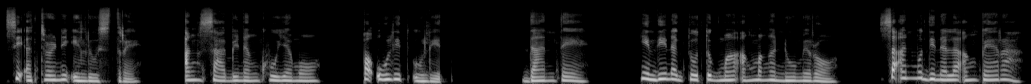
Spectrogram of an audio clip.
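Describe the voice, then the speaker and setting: Elderly female nanny, acted by a woman, troubled, grave, audio drama, lively intonation, dry sound. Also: lowish voice, a little slow, pauses often, no room sound. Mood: quoted anger. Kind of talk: Tagalog audio drama dialogue.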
